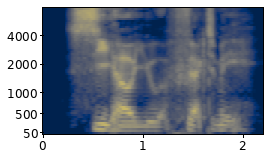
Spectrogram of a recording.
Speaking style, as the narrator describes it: he growled

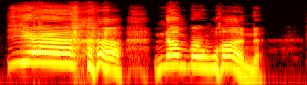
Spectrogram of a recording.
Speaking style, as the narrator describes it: Shouting in a loud voice, a victorious Balrog

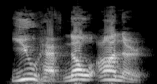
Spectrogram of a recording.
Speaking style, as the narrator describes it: Zhang Fei shouted back

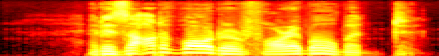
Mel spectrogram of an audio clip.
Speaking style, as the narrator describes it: he cried

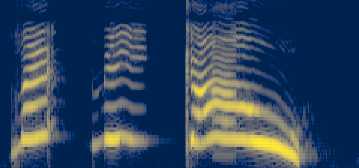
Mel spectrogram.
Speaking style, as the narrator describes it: the box shouted

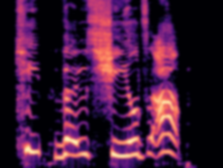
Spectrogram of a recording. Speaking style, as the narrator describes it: Lynn hollered

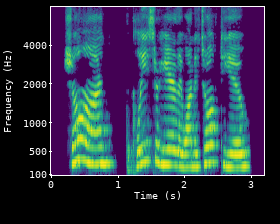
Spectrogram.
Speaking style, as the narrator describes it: Terry called out

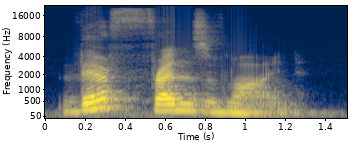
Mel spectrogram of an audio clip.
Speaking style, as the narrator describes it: said Harry coldly

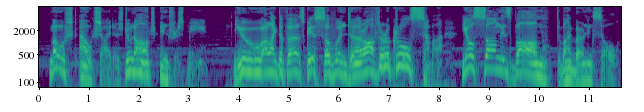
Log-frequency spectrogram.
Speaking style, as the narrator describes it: the man rumbled

